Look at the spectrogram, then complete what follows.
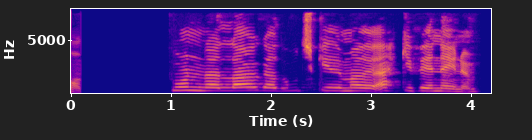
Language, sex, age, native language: Icelandic, female, 11, Icelandic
